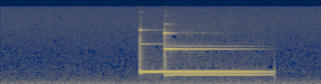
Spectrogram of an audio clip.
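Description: Two-note electronic ding-dong chime, a higher tone followed a third of a second later by a lower one, both held for about a second and a half before stopping together. It is the signal between items of a recorded listening test.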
